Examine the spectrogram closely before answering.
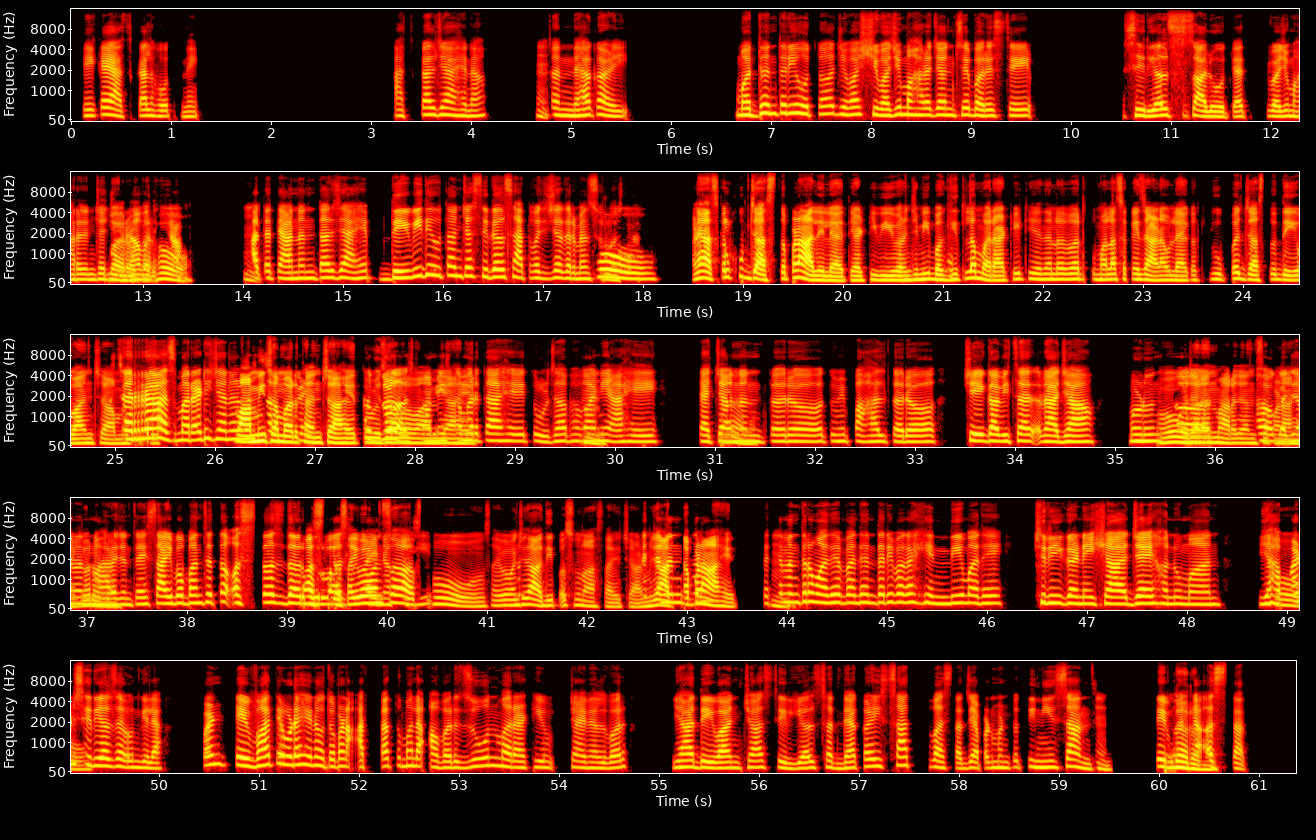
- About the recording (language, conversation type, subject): Marathi, podcast, सध्या टीव्ही मालिकांमध्ये कोणते ट्रेंड दिसतात?
- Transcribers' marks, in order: in English: "सीरियल्स"; tapping; in English: "सीरियल्स"; other background noise; in English: "चॅनेलवर"; in English: "चॅनेलवर"; unintelligible speech; in English: "सीरियल्स"; in English: "चॅनलवर"; in English: "सीरियल्स"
